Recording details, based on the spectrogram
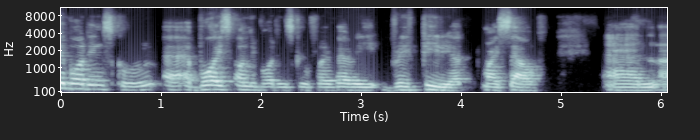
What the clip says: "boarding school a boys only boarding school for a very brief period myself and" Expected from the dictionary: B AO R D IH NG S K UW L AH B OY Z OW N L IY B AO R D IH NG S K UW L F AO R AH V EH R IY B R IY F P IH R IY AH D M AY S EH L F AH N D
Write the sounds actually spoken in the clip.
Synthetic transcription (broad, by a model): B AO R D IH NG S K UW L AH B OY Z OW N L IY B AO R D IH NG S K UW L F AO R AH V EH R IY B R IY F P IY R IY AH D M AY S EH L F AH N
